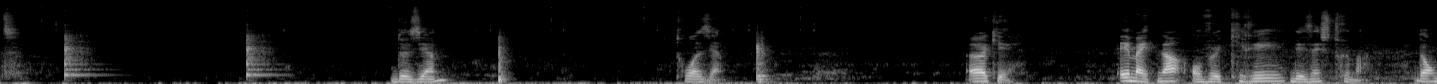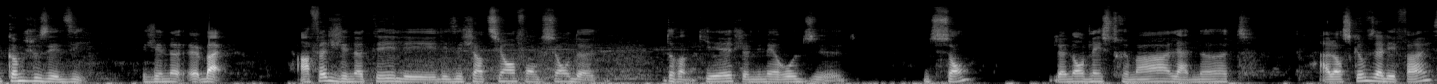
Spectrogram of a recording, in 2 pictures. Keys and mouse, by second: 0.3 click, 2.6 click, 3.8 click, 4.7 click, 5.4 click, 6.4 click, 7.3 click, 7.9 click.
